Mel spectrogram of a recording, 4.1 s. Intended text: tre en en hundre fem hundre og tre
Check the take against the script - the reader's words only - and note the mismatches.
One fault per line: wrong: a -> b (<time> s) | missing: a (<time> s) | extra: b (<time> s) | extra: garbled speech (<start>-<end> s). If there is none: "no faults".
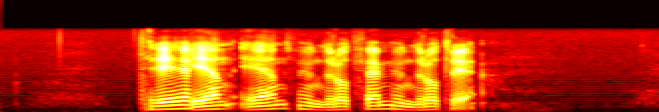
no faults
